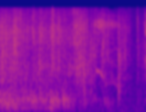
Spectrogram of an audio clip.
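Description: Plastic packing wrap rustling and crinkling as it is pulled off a crystal by hand, trailing off near the end.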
